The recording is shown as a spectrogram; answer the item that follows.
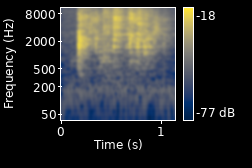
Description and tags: Dents-Crachat
Spiting after brushing the teeth recorded on DAT (Tascam DAP-1) with a Rode NT4 by G de Courtivron.
spiting, brushing, teeth, bathroom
